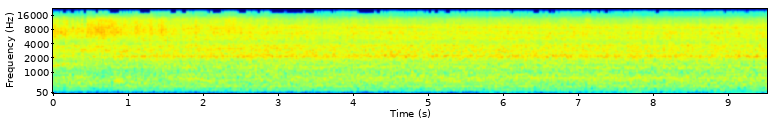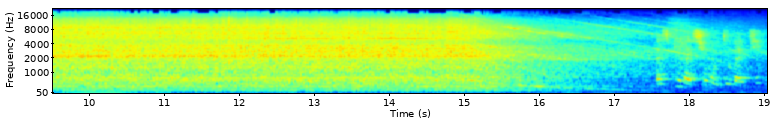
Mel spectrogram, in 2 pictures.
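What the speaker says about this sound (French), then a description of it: "La station, elle fait un bruit d'enfer. Aspiration automatique de la poussière en plus." A Neabot N robot vacuum's docking station auto-empties dust with a loud, steady roaring suction that runs continuously, then cuts off, leaving quieter whirring and a few clicks at the end.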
